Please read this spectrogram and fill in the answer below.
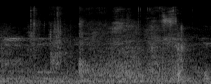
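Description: Quiet chewing and mouth sounds of a person biting into and eating a large steamed dumpling, with a few faint clicks.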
